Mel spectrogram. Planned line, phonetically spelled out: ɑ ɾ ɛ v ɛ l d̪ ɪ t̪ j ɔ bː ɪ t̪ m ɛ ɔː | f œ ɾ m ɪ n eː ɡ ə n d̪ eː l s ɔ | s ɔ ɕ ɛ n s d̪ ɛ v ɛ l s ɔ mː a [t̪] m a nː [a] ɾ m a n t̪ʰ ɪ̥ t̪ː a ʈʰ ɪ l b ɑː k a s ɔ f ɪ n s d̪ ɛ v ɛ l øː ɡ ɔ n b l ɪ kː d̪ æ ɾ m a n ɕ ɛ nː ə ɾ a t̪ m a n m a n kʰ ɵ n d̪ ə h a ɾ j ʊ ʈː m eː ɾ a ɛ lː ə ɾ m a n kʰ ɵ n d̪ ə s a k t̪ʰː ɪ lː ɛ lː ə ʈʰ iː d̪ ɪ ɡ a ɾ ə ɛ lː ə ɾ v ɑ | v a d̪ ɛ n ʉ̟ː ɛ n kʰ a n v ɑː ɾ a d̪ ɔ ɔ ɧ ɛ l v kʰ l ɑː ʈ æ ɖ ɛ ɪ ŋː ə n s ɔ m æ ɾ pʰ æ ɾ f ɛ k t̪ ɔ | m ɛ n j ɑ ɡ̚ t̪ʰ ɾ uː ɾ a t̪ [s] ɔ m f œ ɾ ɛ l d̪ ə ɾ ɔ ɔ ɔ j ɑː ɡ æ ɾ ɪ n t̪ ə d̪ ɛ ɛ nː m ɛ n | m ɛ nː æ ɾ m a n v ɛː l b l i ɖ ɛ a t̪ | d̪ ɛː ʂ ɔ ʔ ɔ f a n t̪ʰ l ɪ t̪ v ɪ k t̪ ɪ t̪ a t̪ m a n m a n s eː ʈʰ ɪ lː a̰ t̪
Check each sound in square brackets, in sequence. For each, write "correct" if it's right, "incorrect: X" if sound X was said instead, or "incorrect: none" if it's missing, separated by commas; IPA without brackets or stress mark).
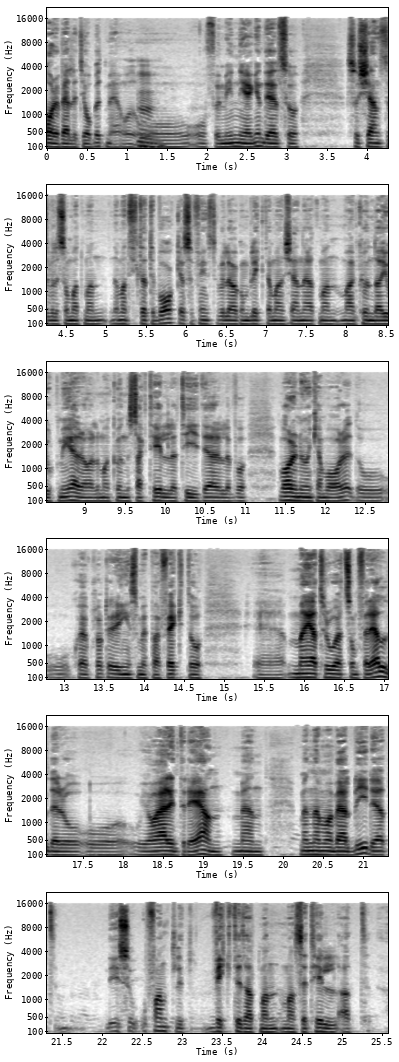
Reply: correct, incorrect: æ, correct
